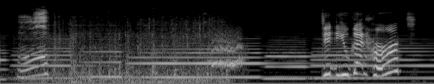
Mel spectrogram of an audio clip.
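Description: Cartoon background music with held notes, under a noisy sound effect that lasts about two and a half seconds. A character gives a short vocal sound near the start, and there is brief cartoon voice chatter near the end.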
